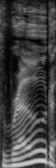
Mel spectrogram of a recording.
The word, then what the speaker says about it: Roed: And our 7th round pick this year was Nolan, I believe this is pronounced Roed, R-O-E-D, a forward out of the USHL.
